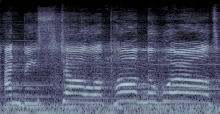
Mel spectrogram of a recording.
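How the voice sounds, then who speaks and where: A fervent, extremely high-pitched herald proclaims grandly in a video game. The delivery is measured and declamatory, ringing through a big hall. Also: female voice, flat delivery. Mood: reverent, fervent. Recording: long hall reverb under music.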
